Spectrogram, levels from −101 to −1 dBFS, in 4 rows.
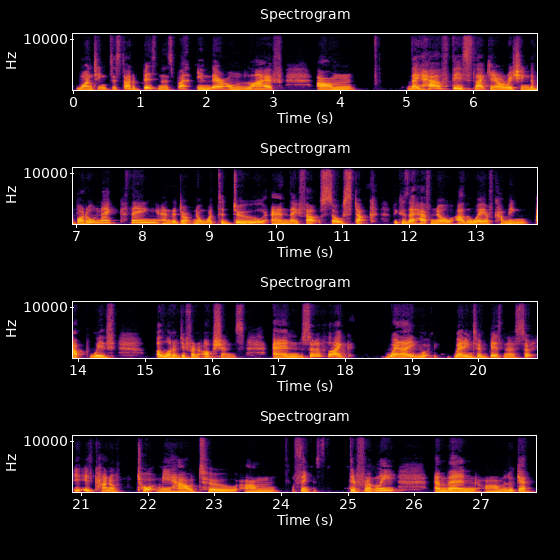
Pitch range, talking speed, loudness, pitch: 170-215 Hz, 160 wpm, -19 LUFS, 180 Hz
